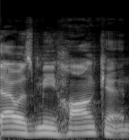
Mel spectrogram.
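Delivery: ordinary talk, nothing marked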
